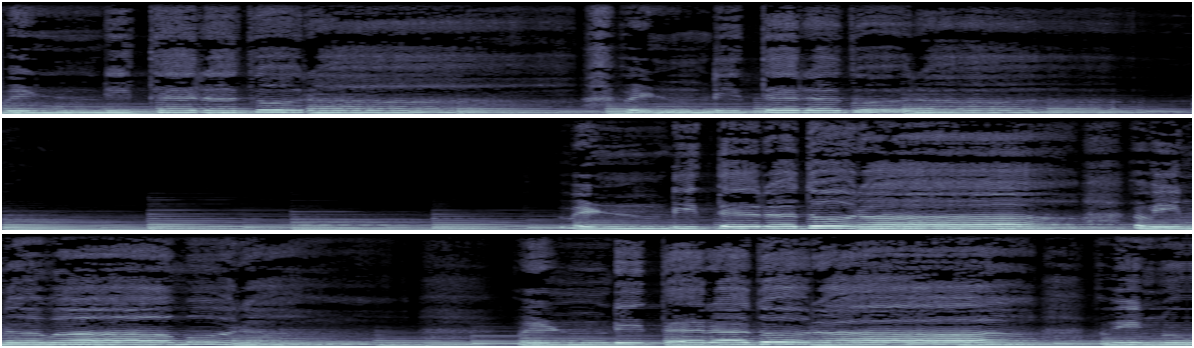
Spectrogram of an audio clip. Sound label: Telugu Ringtone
